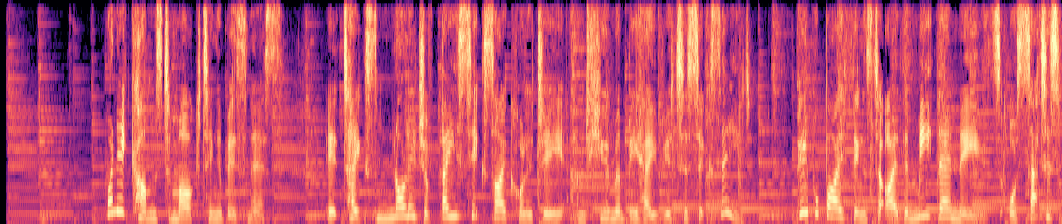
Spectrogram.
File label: Corporate Female English (British)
